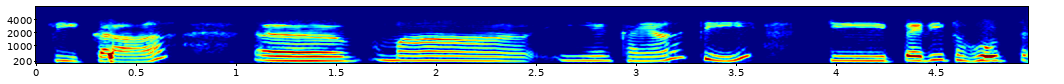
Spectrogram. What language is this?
Sindhi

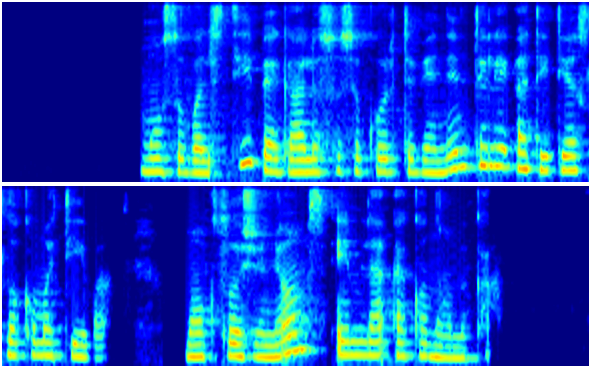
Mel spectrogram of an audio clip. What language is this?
Lithuanian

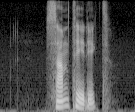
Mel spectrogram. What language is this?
Swedish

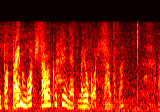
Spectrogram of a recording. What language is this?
Portuguese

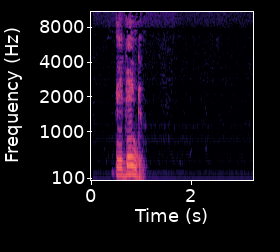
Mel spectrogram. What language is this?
Kurdish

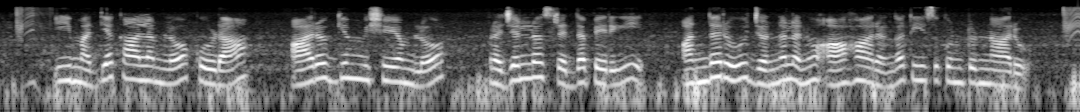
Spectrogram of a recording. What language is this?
Telugu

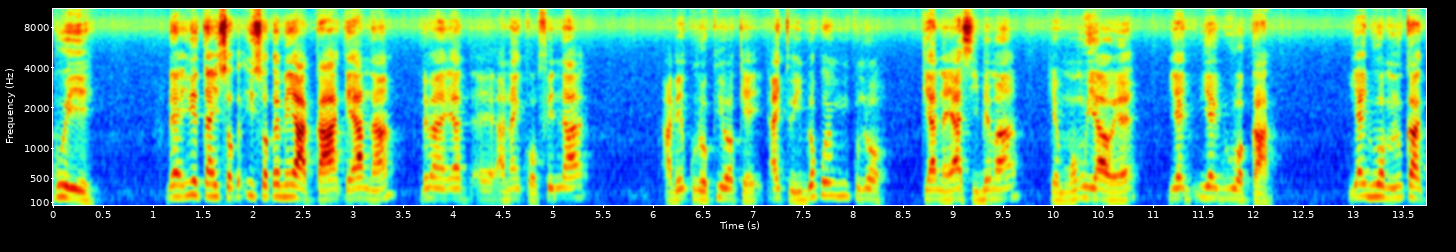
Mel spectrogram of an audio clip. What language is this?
Vai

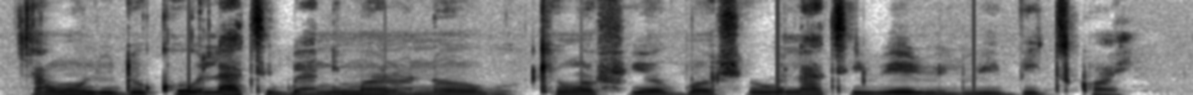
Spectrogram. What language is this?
Yoruba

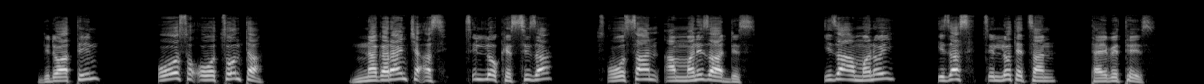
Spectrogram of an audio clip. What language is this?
Gamo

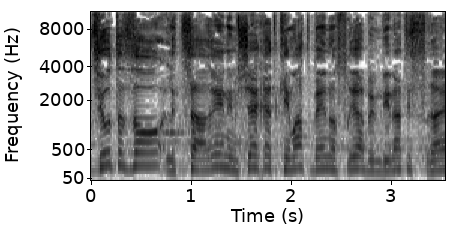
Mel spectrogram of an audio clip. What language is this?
Hebrew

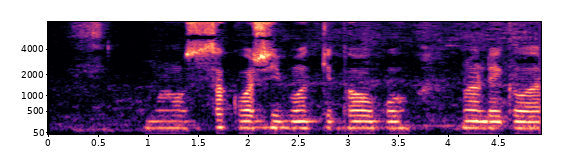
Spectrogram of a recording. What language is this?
Eastern Balochi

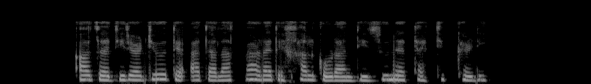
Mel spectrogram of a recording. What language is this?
Pashto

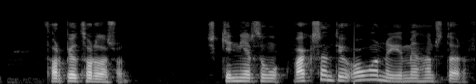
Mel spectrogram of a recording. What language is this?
Icelandic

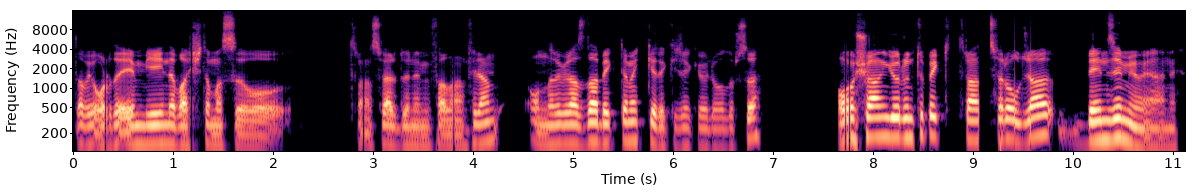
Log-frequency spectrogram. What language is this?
Turkish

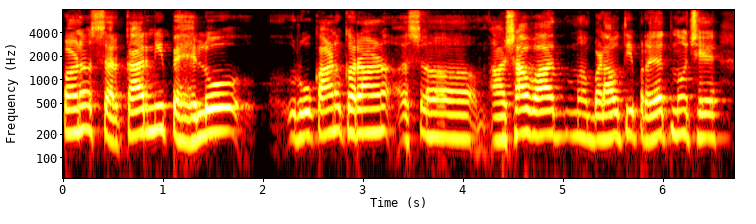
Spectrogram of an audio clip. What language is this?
Gujarati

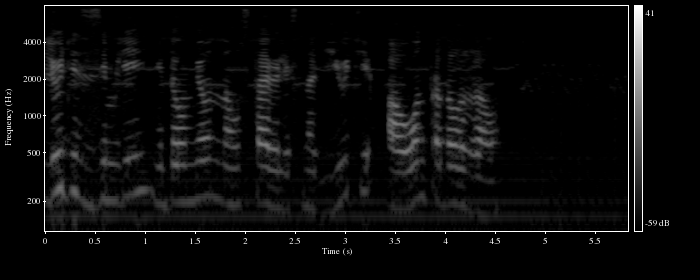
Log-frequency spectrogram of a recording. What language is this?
Russian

